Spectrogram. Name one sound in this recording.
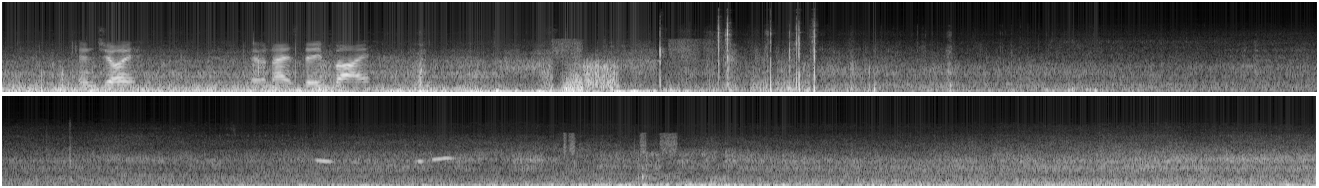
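Bicycle tyres hiss on a wet road.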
